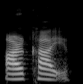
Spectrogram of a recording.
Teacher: The AR sounds like R in car. This is the stressed syllable. The CH has a K sound.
